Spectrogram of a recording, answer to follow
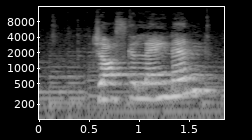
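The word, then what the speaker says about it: Jääskeläinen: this name Percy ilmari the surname begins with the J do you pronounce that or not I don't know I want to say no but I don't know why Chuck jaska line then jóska Lanen yes yup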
